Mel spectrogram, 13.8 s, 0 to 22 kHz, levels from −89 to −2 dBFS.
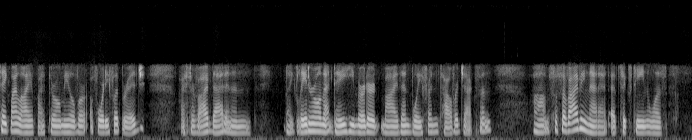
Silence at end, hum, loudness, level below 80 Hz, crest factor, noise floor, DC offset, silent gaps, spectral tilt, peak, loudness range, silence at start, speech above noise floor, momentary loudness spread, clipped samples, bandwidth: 0.3 s; none; -29 LUFS; -68 dBFS; 20 dB; -54 dBFS; under 0.1%; none; -8 dB/octave; -10 dBFS; 5 LU; 0 s; 26 dB; 14 LU; under 0.1%; 4.2 kHz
